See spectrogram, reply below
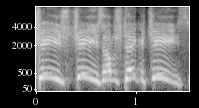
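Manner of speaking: mock very high, flustered, panicked voice. Recounting being rushed to order while others ordered over them: retelling panicked ordering. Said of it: "I just panicked".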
